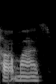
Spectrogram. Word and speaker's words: Hamas: And colonial feminism depicts Palestinian women as helpless victims in need of saving from Hamas or I guess I should say kamas, right, which is um the Hebrew pronunciation of Hamas.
